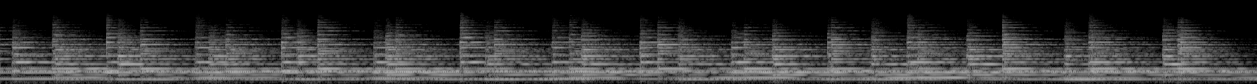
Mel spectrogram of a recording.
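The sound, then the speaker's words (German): Several church bells in the village of Medlitz, Bamberg district, Upper Franconia, peal together for the 12 o'clock midday chime in a steady, overlapping rhythm, their rich sustained tones ringing continuously and fairly loud, with no voices present. “Das Mittagsläuten kommt heute aus Medlitz im Landkreis Bamberg.”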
